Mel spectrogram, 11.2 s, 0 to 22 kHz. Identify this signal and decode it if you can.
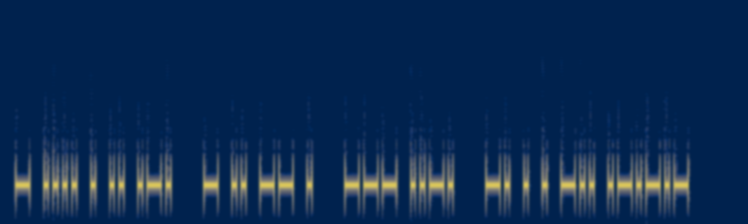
Morse code, heard as a keyed tone, about 17 wpm, 700 Hz. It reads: THEIR TIME OF NEED.
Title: Sentences from Top 1000 Words - Review Part 5 - 17wpm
